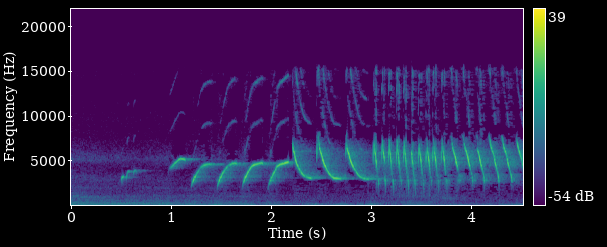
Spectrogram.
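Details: Canary song used to coax silent canaries: begins softly with a few rising whistles, then repeated swooping notes quicken into a loud, rapid trill of high chirps.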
